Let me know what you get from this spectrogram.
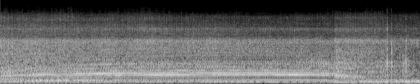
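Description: Demolition derby car engine revving up, held high for about two seconds, then dropping back off, over the steady running of another engine.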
